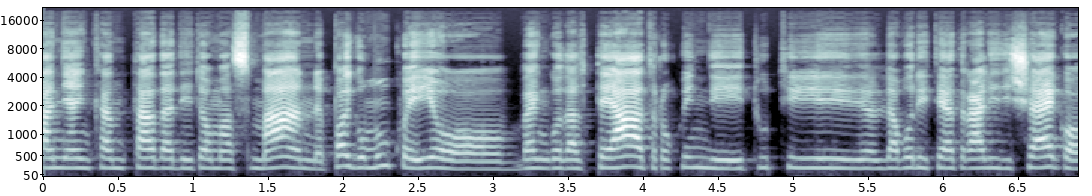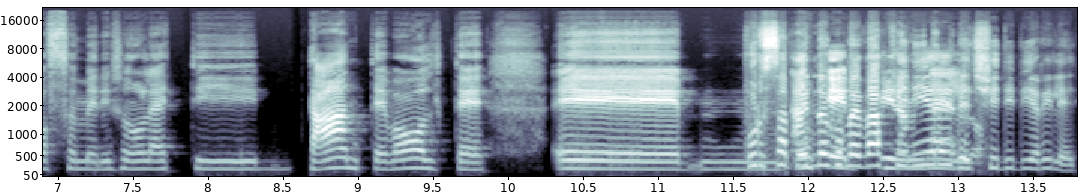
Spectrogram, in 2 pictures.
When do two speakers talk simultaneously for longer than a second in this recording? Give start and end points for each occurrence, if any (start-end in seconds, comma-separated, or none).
11.5-13.2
